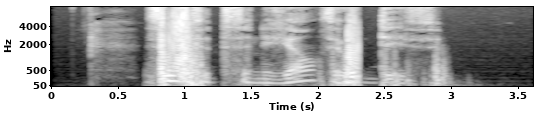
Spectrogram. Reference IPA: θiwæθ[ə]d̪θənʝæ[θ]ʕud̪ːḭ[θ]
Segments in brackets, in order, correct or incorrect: correct, correct, correct

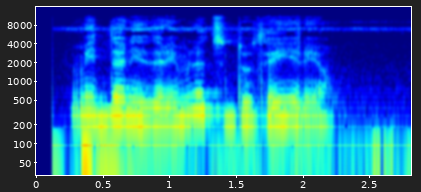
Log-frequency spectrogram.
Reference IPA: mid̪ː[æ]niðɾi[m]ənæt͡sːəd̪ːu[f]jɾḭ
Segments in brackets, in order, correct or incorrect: correct, correct, incorrect

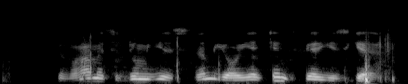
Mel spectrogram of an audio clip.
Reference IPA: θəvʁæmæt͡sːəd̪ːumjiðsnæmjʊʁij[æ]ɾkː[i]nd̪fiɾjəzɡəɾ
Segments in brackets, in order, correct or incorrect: correct, incorrect

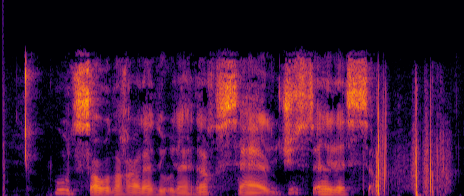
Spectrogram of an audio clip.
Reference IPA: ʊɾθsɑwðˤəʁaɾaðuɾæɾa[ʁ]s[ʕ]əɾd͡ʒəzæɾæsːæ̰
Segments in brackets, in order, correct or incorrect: correct, correct

